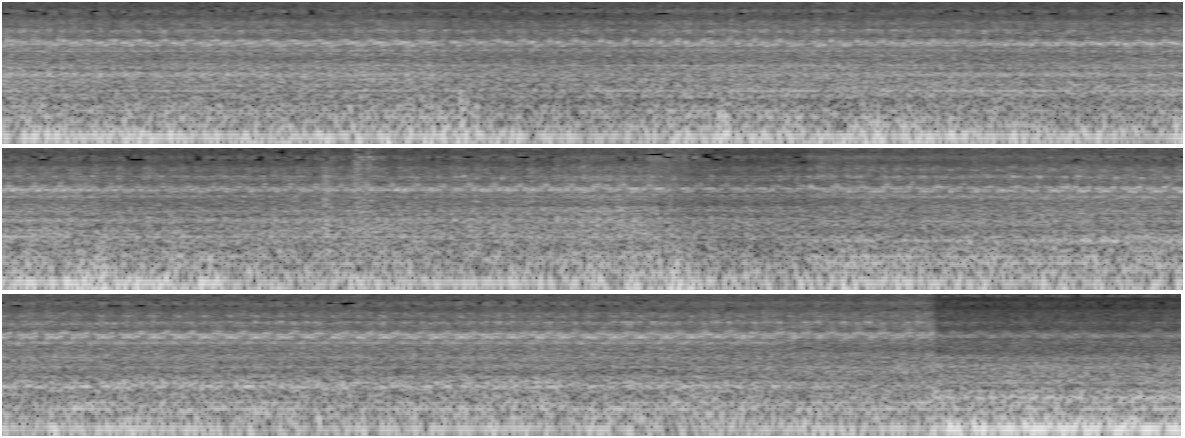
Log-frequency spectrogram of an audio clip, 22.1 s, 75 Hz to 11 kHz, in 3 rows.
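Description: Scania P380 Euro 5 diesel engine idling steadily, a deep low hum with a high, fast ticking over it. Near the end the ticking drops away and the engine sounds duller.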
